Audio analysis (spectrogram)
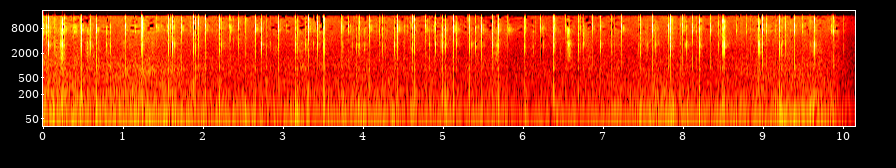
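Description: Long painted nails rapidly tap and scratch a small hollow pink plastic highlighter with a black cap, held close. Dense, bright clicking taps and scratchy strokes run steadily over a low, constant hum, fading slightly at the very end.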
